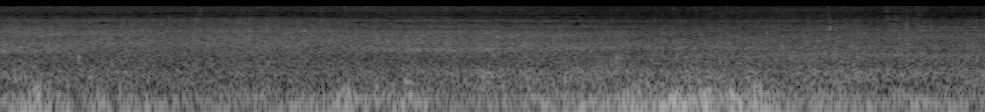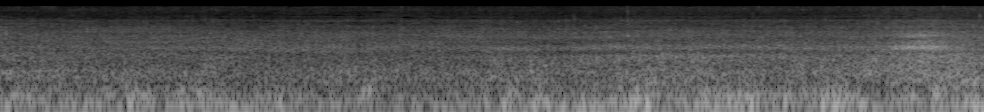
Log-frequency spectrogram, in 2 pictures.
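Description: Sea waves washing onto a beach in Italy, a steady broadband wash of surf with wind, moderately loud and continuous, no voices.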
